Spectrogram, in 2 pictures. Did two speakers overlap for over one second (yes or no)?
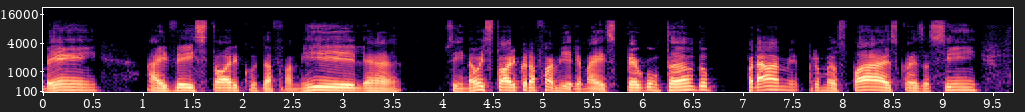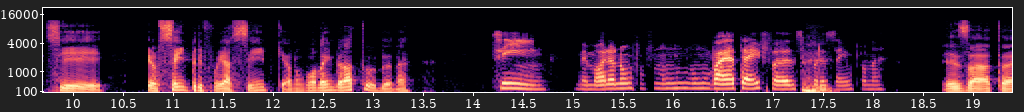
no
